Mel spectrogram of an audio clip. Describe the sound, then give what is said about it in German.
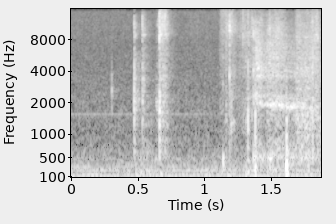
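Quiet rustling and crinkling of a cardboard box being unfolded further, with a few short clicks and taps followed by a denser stretch of papery scraping and crackling; the box holds a lot of paper material inside. “Wenn man das weiter aufklappt, sind da auch noch jede Menge Papierkrempels drin.”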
